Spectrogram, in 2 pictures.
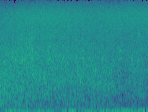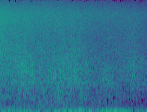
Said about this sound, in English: One of Albert's favorite thinking places was his little sailboat. He loved to let his mind wander as the wind blew him across the water.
